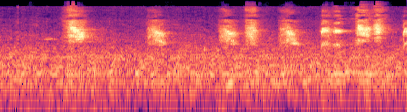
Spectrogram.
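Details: Long-tailed shrike fighting song with sparrow-imitation filling, set to natural water sounds: sharp high chirps, single and in quick pairs, spaced irregularly over a steady soft hiss.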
